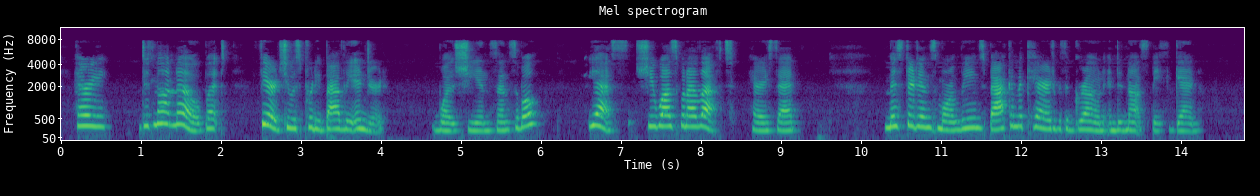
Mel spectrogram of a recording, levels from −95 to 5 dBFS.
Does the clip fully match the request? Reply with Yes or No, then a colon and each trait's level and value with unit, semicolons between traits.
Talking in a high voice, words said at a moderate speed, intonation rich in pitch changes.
Yes: high, 235 Hz; average, 150 wpm; wide, 6.5 semitones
